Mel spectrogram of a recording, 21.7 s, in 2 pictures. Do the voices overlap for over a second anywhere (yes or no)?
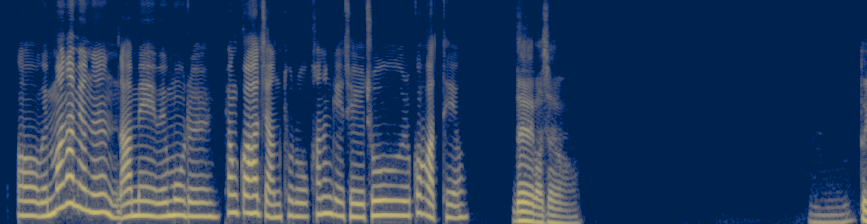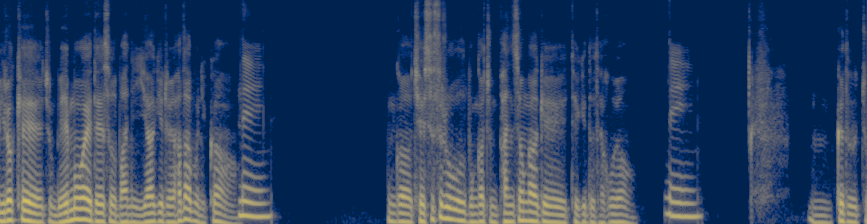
no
